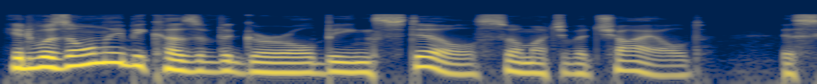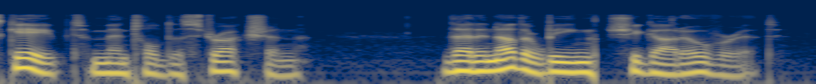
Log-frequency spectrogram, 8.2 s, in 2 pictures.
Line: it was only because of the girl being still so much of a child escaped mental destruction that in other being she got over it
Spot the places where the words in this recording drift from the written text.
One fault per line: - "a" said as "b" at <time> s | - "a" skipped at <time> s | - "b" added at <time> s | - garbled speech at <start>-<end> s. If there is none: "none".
none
